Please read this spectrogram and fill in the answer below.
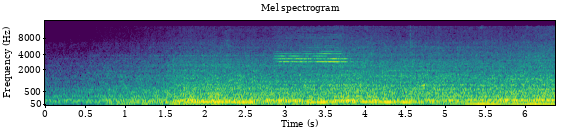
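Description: Motor vehicle engine in the background, its rumble growing louder about a second and a half in and staying steady, with a short high tone near the middle.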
